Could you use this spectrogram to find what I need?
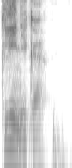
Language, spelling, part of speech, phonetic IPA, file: Russian, клиника, noun, [ˈklʲinʲɪkə], Ru-клиника.ogg
- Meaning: clinic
